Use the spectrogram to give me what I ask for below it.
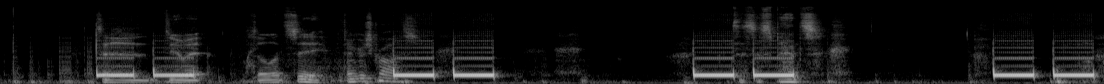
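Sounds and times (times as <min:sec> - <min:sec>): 
outgoing phone call ringing tone: 0:01.0 - 0:02.0, 0:03.9 - 0:05.0, 0:06.9 - 0:08.0, 0:09.9 - 0:11.0
speech: 0:01.9 - 0:04.4.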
